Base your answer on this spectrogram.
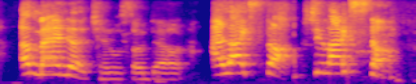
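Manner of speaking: slow movie-trailer narrator announcement voice. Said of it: "He goes".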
